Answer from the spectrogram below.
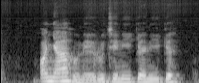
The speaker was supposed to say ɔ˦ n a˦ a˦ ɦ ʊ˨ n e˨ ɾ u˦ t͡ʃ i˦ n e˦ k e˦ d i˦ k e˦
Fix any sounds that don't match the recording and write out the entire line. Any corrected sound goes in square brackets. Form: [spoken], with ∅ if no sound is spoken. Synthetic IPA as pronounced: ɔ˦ [ɲ] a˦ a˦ ɦ ʊ˨ n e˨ ɾ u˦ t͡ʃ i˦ n [i˦] k e˦ [n] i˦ k e˦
